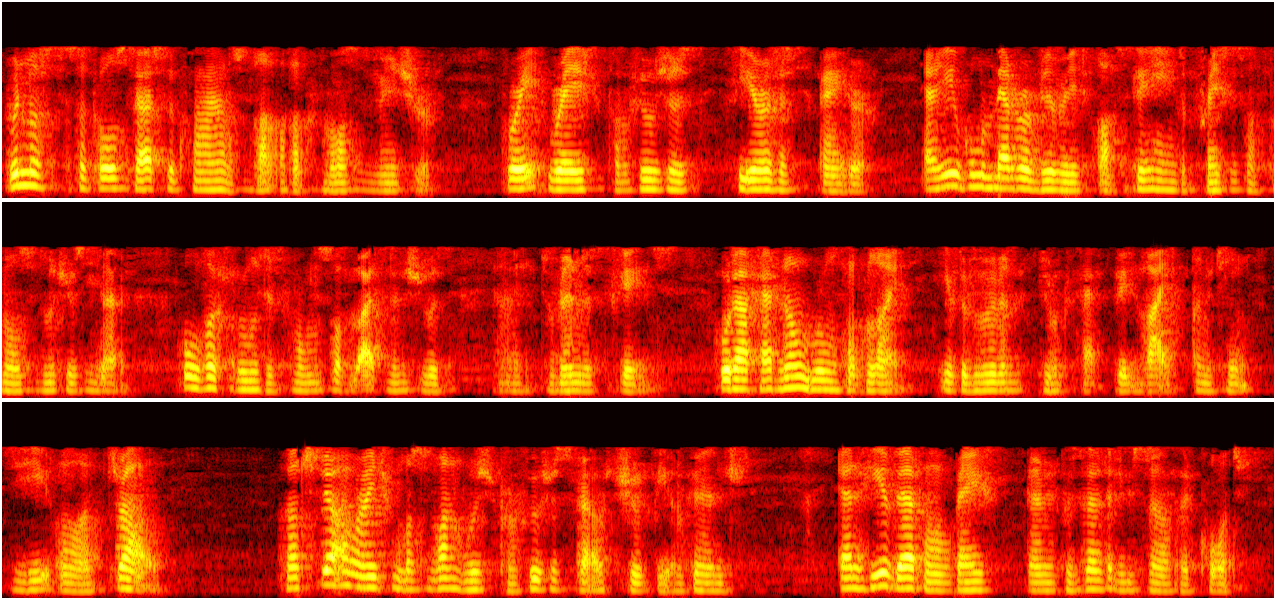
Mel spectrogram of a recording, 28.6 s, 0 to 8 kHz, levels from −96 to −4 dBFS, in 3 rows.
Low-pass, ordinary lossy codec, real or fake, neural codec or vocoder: 7.2 kHz; AAC, 16 kbps; fake; autoencoder, 22.05 kHz, a latent of 192 numbers a frame, VITS, trained on one speaker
